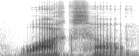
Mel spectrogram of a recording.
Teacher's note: The S might just blend right into the H sound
